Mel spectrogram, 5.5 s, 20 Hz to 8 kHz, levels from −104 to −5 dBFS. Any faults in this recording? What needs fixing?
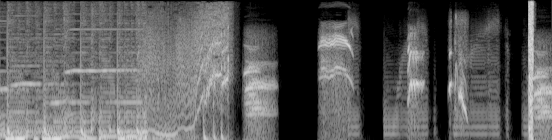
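From 5.29 to 5.33 s, file tags are played as audio: embedded cover-picture data is decoded as samples, giving very loud white noise. It appears as a hard-edged rectangular block on the waveform and flat broadband energy on the spectrogram. To fix it, have the decoder skip tag and picture blocks, or strip them before playback.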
